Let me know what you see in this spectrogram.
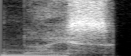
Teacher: You can clearly hear and feel that final S sound. That little puff of air. That's a voiceless sound.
